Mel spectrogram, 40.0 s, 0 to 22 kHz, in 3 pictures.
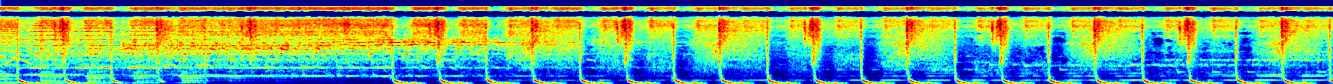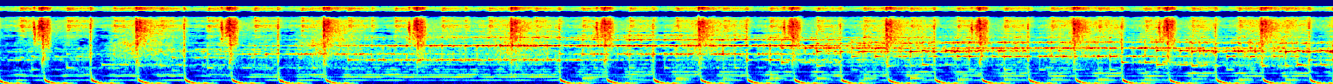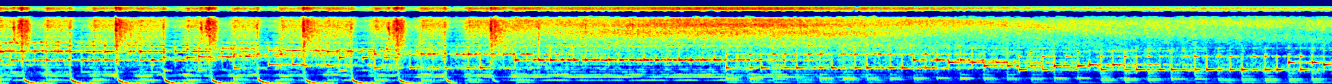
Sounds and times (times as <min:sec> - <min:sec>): Electronic dance music: 0:00.0 - 0:39.9.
